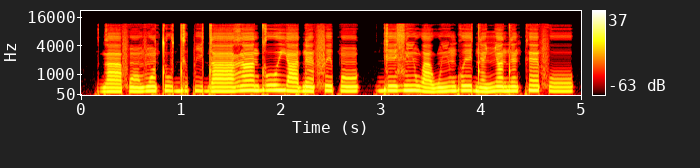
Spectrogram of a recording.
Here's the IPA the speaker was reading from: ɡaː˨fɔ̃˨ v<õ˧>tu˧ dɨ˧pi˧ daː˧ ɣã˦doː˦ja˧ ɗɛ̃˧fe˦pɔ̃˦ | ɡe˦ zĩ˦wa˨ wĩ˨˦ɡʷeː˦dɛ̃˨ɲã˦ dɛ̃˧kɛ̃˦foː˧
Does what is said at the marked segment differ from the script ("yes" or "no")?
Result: yes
